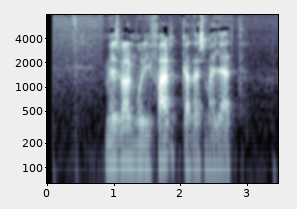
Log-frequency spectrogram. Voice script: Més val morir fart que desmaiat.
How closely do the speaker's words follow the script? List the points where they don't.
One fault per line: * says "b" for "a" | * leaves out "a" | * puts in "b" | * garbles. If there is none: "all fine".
all fine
